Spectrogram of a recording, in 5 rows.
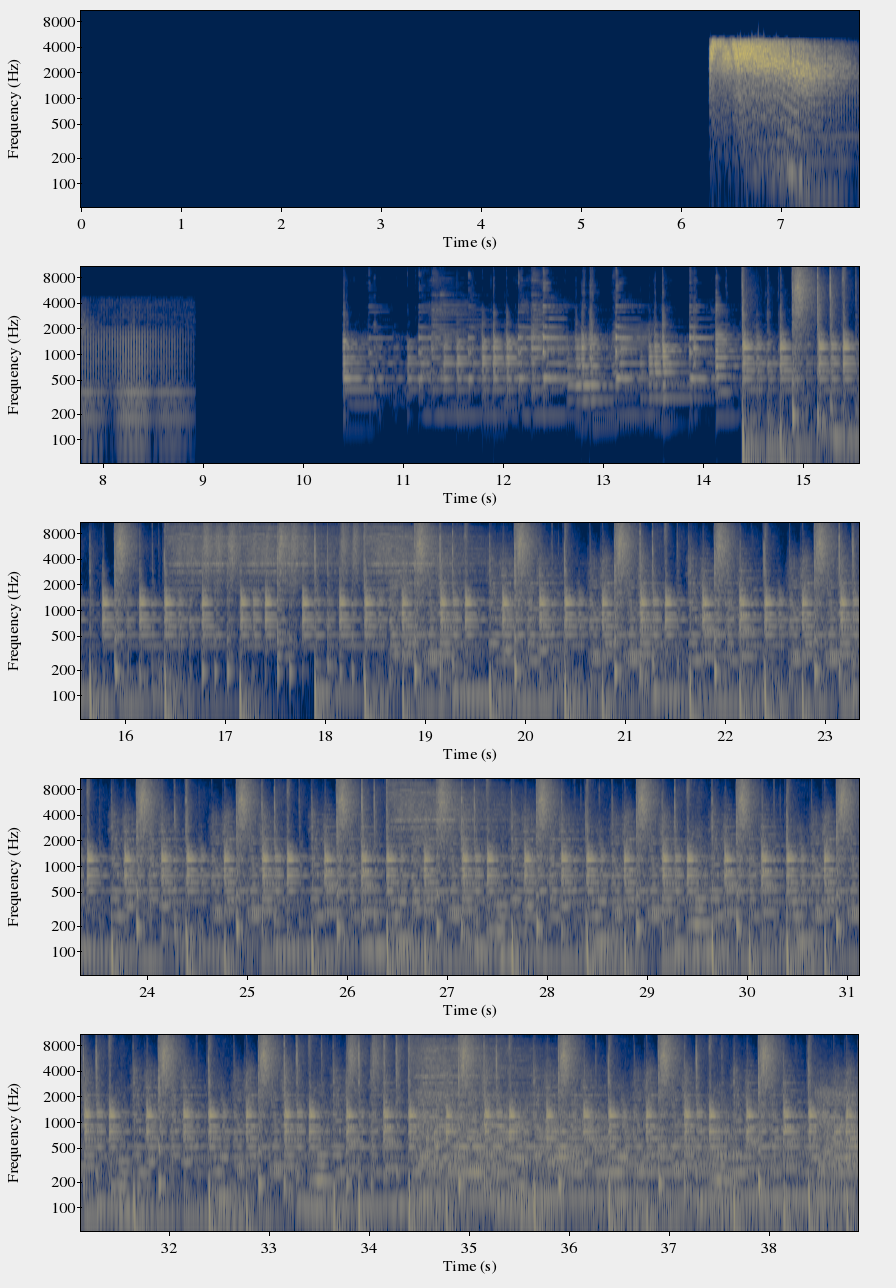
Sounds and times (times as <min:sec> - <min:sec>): Banjo: 0:10.4 - 0:16.7, 0:18.4 - 0:38.8.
